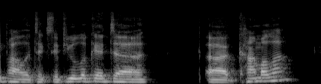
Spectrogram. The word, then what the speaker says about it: Kamala: If you look at Kamala, which is how you pronounce her name, which I've been told.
